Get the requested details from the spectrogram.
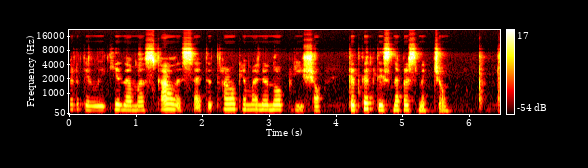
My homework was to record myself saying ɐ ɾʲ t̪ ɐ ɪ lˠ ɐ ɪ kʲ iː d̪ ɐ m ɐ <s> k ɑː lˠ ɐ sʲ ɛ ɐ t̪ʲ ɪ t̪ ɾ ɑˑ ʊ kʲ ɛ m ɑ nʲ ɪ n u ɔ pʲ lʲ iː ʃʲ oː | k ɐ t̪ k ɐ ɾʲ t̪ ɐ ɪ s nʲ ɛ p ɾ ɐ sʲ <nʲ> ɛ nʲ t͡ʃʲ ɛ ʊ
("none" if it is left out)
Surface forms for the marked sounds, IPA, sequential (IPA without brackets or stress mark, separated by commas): s, mʲ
